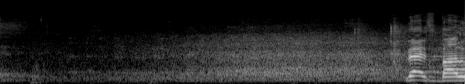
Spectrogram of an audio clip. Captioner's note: laughter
